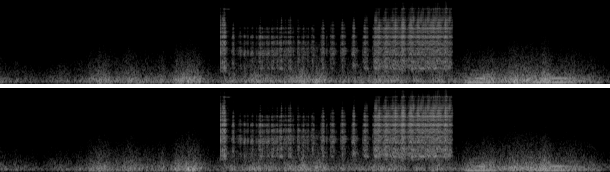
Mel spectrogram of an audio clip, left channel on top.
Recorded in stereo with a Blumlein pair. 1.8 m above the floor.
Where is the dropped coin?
10° right.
